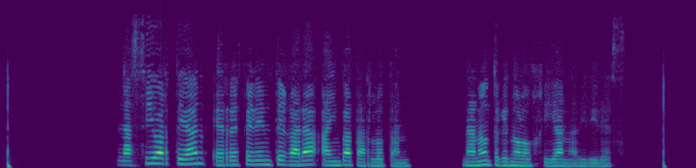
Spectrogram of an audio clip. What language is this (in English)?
Basque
